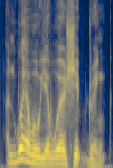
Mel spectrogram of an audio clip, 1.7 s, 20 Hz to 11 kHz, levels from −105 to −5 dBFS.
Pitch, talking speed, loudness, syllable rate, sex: 130 Hz, 210 wpm, -15 LUFS, 5.3 syllables/s, male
